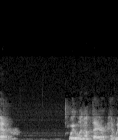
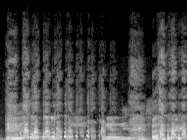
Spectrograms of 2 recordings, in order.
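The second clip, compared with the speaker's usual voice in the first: said through real laughter, higher and louder; laughing; 6 semitones higher, 4 dB louder than usual. Real, not acted. Old player remembering his funny coach, laughing. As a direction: laugh fondly as you say it.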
